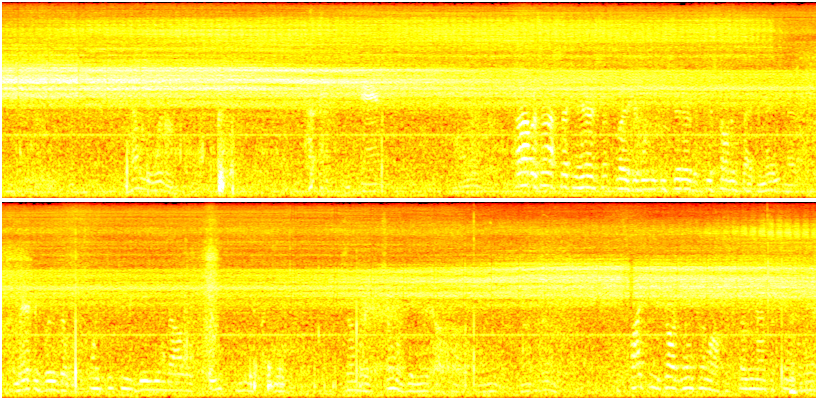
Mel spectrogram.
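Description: Steady, high-pitched chorus of insects buzzing without a break. Its upper part drops out about halfway through. Faint voices come in briefly about a third of the way in and again near the end.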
